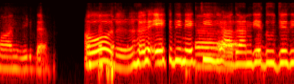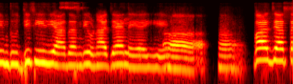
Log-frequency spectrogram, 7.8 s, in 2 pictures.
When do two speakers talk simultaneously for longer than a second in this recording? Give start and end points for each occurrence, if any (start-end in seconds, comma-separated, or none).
none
